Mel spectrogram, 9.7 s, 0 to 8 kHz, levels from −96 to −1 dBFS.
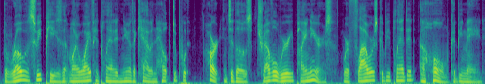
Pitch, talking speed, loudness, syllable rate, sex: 115 Hz, 200 wpm, -18 LUFS, 4.9 syllables/s, male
